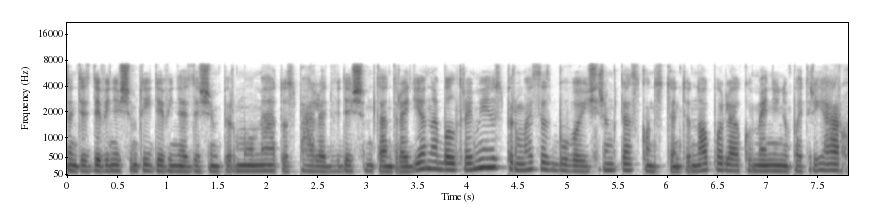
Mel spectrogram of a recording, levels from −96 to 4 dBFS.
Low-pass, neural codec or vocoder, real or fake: 7.2 kHz; none; real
